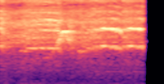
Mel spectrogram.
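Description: Budgerigars giving a few short, high-pitched squeaky calls, the longest about half a second, near the end.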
